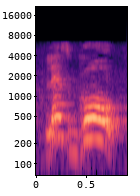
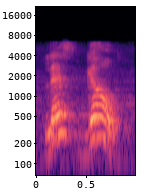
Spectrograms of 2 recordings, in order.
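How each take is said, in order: First: "go" as a long loud "gaw"; wrong pure vowel. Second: "go" gliding towards u; higher "Let's go" with gliding vowel; diphthong oh. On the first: Teacher showing the mistake, pure o. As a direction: hold "go" on one unglided o, slow and raised. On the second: Teacher modelling the right phrase, gliding diphthong. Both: Shown as a demonstration. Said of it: "not let's go".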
